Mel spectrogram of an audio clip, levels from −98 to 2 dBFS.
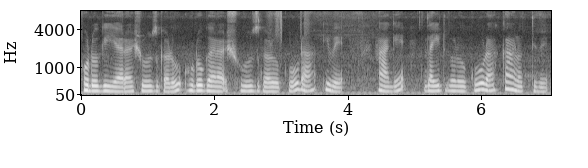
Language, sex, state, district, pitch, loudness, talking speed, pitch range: Kannada, female, Karnataka, Bidar, 180 Hz, -15 LUFS, 95 wpm, 165-195 Hz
